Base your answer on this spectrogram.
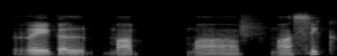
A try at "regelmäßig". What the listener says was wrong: So this is it's a umlaut, right? It's regelmäßig, not a. so regelmäßig.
